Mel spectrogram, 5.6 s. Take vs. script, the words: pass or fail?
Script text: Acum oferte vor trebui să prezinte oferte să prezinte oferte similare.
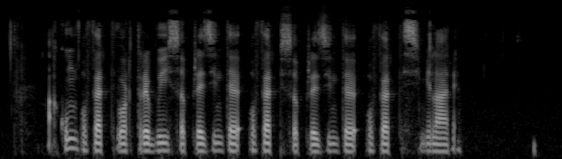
pass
